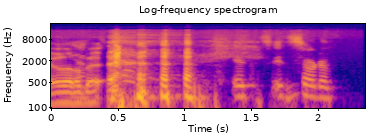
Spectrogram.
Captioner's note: laughter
